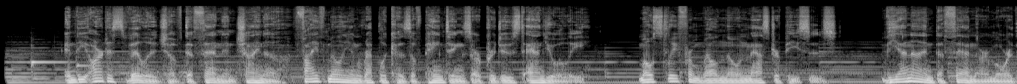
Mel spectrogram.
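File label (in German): US English, Kommentar Freundlich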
